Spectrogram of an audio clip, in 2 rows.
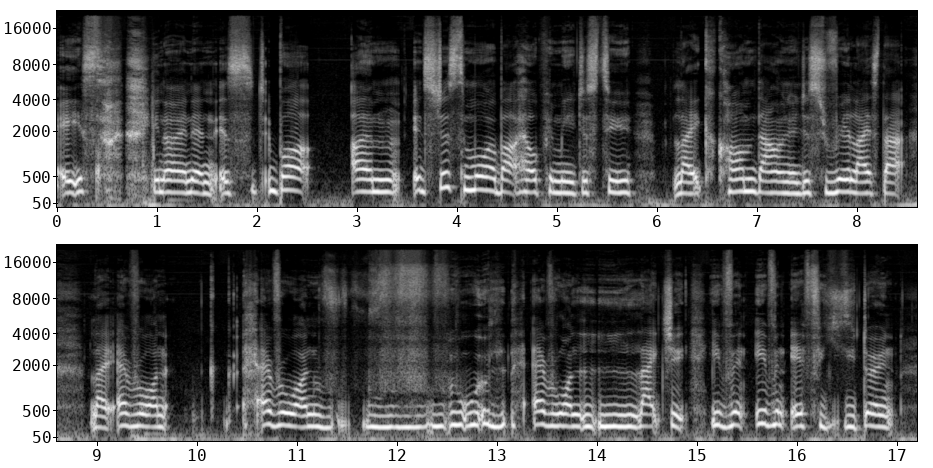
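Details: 17-year-old female with a stammer who received help from a specialist children's stammering service; stammering.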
